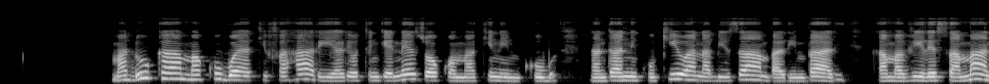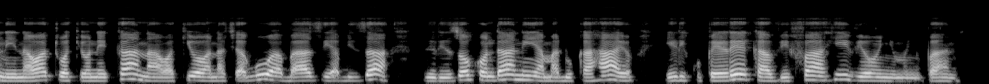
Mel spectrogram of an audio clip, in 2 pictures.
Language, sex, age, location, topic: Swahili, female, 25-35, Dar es Salaam, finance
